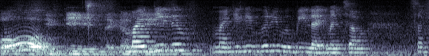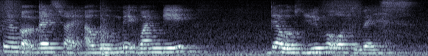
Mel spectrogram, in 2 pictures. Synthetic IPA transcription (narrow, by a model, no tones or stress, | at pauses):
oitilakmajdiliv | majdilivəɹiwilbilajk̚mãt͡ʃãm | sãmt̪ĩŋəbaʊt̚ɹɛsɹaɪta̰jwəlmek̚wãnde | dɛ̃nawɔsdɹivəɔltuɹɛs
